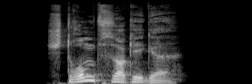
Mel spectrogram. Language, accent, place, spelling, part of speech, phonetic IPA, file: German, Germany, Berlin, strumpfsockige, adjective, [ˈʃtʁʊmp͡fˌzɔkɪɡə], De-strumpfsockige.ogg
- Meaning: inflection of strumpfsockig: 1. strong/mixed nominative/accusative feminine singular 2. strong nominative/accusative plural 3. weak nominative all-gender singular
